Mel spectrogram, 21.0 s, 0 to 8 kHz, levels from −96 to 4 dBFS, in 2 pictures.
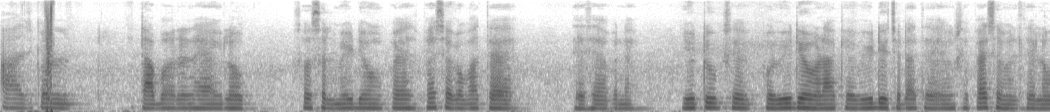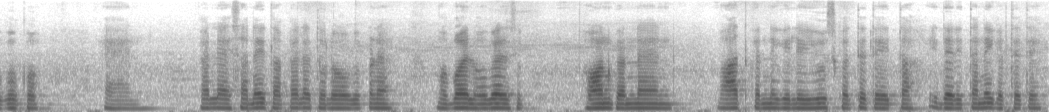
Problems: low volume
